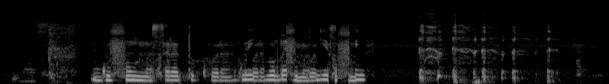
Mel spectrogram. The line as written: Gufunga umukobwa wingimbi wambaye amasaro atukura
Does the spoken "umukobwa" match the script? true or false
false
